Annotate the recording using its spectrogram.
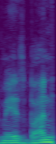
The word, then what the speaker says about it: میزبان: چنانچہ ایران والی یائے معروف کا چلن یہاں نہیں ہو سکا اور ہمارے تلفظ کے مطابق یہ لفظ میز اور میزبان ہی بولے جاتے ہیں،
